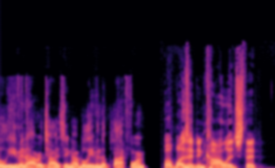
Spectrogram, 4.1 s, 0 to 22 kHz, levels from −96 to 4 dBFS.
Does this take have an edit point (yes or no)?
no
